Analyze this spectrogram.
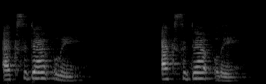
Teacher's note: when we add accidentally we don't pronounce the I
